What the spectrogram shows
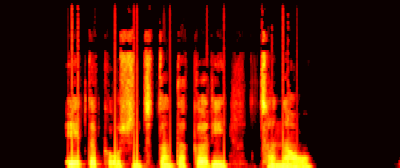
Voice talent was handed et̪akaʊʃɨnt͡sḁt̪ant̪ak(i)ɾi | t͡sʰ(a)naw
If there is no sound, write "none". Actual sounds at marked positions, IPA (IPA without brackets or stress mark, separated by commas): a, a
